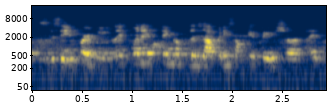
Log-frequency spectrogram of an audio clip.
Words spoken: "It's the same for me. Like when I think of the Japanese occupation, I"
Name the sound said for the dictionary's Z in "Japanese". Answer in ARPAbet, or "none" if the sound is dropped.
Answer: S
